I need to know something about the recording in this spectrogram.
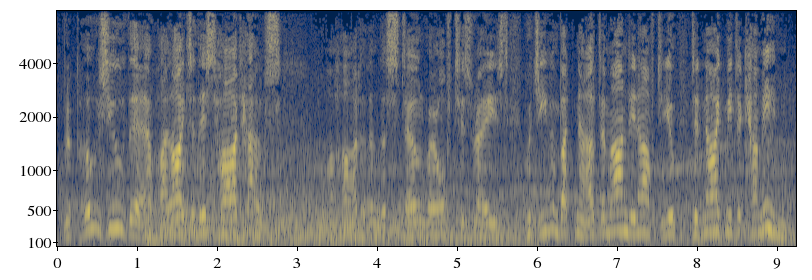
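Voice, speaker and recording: A man acting a faithful British retainer in a radio tragedy. His high voice is urgent, respectful and pleading. Clear noise runs behind him on the old recording. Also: lightly acted. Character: devoted, pleading male servant of the king. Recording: noisy 1960s radio recording.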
